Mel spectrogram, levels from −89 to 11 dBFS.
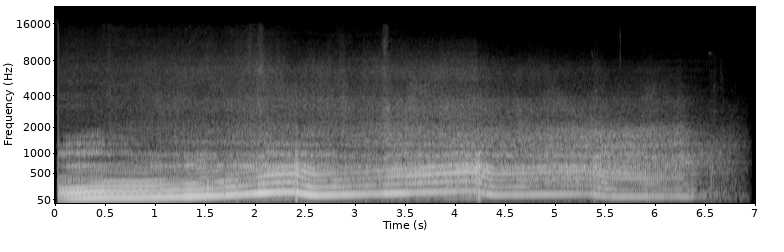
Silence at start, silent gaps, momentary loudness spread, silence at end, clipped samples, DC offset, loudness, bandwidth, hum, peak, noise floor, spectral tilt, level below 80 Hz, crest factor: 0 s; none; 10 LU; 0.3 s; under 0.1%; under 0.1%; -17 LUFS; 9.2 kHz; none; -2 dBFS; -40 dBFS; -8.5 dB/octave; -28 dBFS; 14 dB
